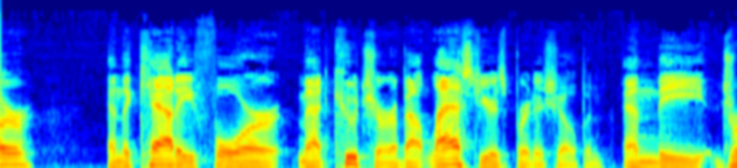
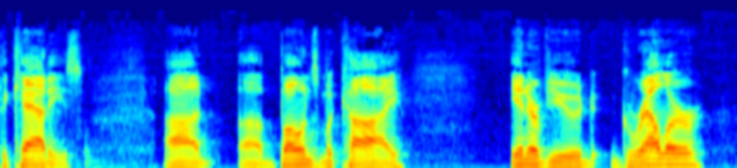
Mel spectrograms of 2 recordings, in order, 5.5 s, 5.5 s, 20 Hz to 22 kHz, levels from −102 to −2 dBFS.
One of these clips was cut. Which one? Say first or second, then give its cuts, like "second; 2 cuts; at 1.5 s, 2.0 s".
first; 1 cut; at 4.6 s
